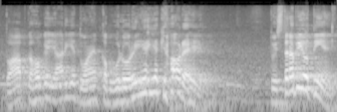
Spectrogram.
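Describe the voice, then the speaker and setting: A man with a Pakistani Urdu accent giving a humorous sermon, teasing the audience with joking asides. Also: a little high. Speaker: Islamic preacher. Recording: echoey hall with faint noise.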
